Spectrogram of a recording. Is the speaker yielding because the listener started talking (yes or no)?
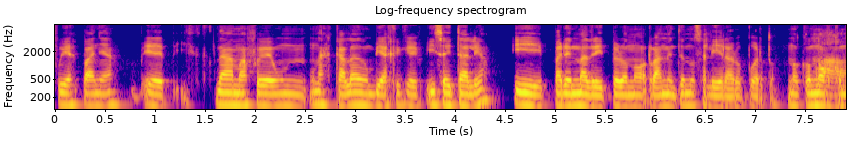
yes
